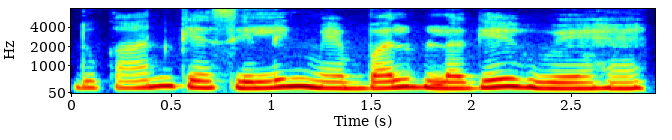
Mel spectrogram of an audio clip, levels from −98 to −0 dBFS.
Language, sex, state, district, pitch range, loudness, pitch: Hindi, female, Jharkhand, Garhwa, 215-250 Hz, -10 LUFS, 230 Hz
